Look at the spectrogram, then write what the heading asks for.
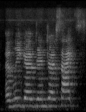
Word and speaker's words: oligodendrocytes: to remember is your oligodendrocytes lots of syllables there lots of vowels okay oligodendrocytes all right so just break it up oligo dendro okay your lego dendrocytes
